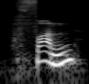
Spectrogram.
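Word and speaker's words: فن: be taken lightly because fun with a fa in Urdu means art, but pun with a pa means hood of the snake. Be careful, a small mispronunciation can turn your art into a snake.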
